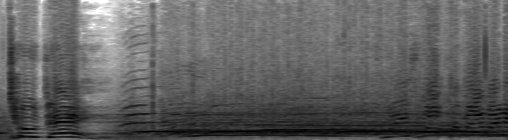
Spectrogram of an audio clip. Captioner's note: cheering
